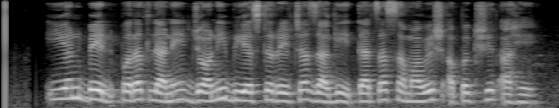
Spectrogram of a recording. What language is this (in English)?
Marathi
